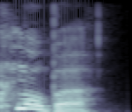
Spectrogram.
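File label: "clobber", British English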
